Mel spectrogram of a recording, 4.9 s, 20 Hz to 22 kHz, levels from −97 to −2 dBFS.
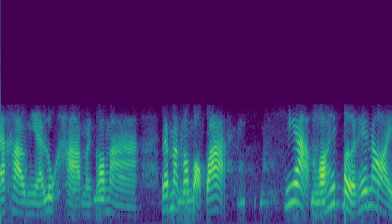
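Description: Throughout the clip the speech has passed through the AMR narrowband mobile codec, at a coarse setting whose buzz fits a mode near 8 kbps. The codec rebuilds the voice from a vocal-tract model and a handful of excitation pulses per short frame, discarding everything else. The line band runs roughly 300 Hz to 3.5 kHz, with nothing above 3.8 kHz, so the speech is boxy and muffled. The damage is plainly audible as a buzzy, synthetic edge on every syllable.

From 0.23 to 0.53 s the background is gated by the echo canceller. While the far-end loudspeaker was active, the canceller clamped the microphone path, pulling the room sound down by about 40 dB for roughly 300 ms. The ambience briefly falls into near-silence and then snaps back once the canceller releases.

Two stretches show speech suppressed in double talk, from 0.81 to 2.28 s and from 2.51 to 3.32 s. With both ends likely talking at once, the canceller could not tell the local voice from loudspeaker echo and attenuated everything, sometimes very deeply. 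Over about one and a half seconds, then about 0.7 s, the voice sinks, thins out and breaks into fragments instead of holding a steady level.

Near the end of the second stretch there are two brief echo leaks, at 2.97 to 3.04 s and 3.29 to 3.36 s. These likely come from a loudspeaker at the other end whose canceller let part of its microphone pickup through, sending the speech back 466 ms late. Each is a very faint scrap of delayed voice, far below the main speech and lasting only about 70 ms.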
